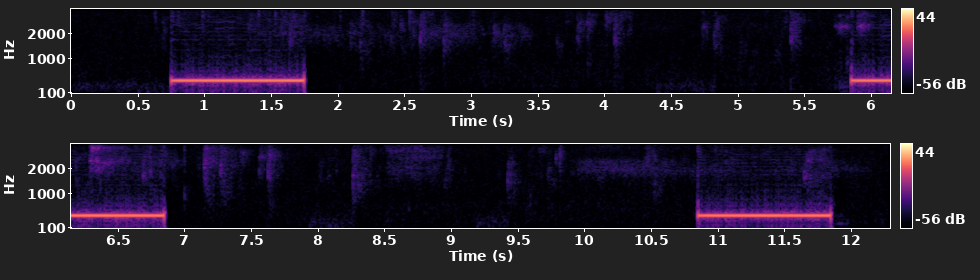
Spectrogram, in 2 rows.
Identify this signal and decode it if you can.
Ringback tone (Europe, 425 Hz).
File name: out- -2009- - - .41600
